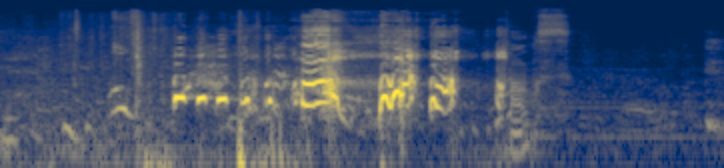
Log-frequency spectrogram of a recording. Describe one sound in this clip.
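A young girl cries out with effort.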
